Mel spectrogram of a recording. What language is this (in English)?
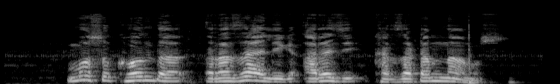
Kohistani Shina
